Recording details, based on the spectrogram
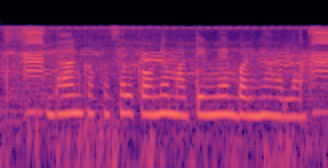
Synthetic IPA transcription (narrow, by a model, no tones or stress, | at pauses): d̪ʱjaːnkapʰɐsəlkaʊnemaːʈimẽbɐɽ̤̃ijaɦoːlaː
